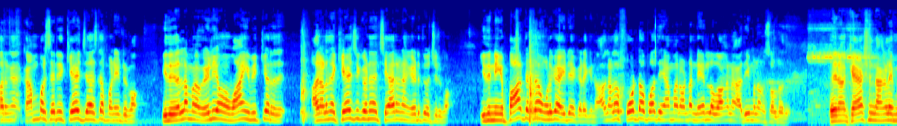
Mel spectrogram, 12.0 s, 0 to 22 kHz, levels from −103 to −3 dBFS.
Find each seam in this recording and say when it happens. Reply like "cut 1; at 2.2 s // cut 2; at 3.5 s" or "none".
cut 1; at 10.6 s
